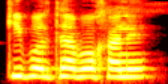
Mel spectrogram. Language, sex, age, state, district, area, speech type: Bengali, female, 45-60, West Bengal, Dakshin Dinajpur, urban, spontaneous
